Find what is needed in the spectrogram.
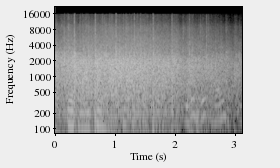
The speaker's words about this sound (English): His story drew a standing ovation this week.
